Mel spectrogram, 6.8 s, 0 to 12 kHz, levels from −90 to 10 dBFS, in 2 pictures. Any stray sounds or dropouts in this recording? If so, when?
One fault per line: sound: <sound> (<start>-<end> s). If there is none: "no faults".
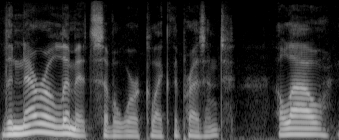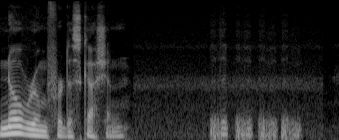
sound: laugh (5.5-6.4 s)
